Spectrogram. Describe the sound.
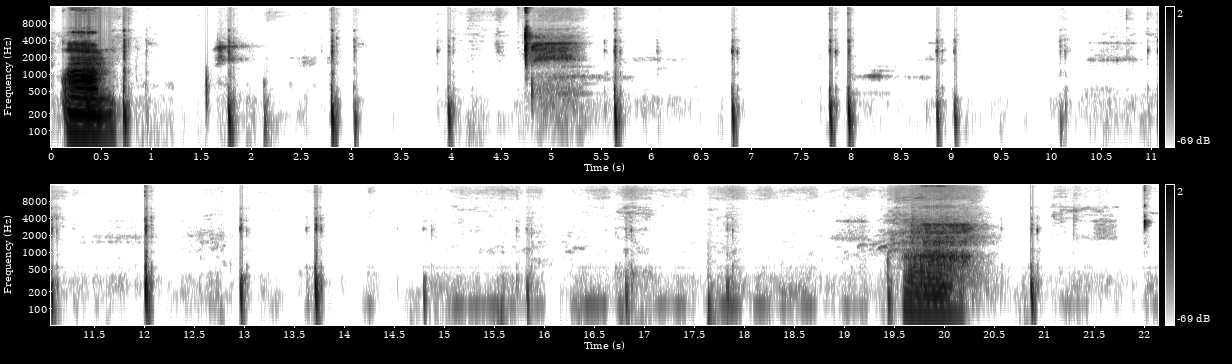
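Many soft computer mouse clicks come in an irregular series as browser tabs are closed on a computer. They are faint and sharp. Brief bits of voice appear at the start, near the middle and toward the end.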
